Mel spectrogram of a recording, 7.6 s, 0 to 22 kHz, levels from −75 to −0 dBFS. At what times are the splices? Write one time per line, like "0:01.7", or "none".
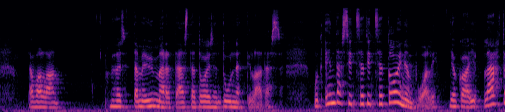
0:05.5

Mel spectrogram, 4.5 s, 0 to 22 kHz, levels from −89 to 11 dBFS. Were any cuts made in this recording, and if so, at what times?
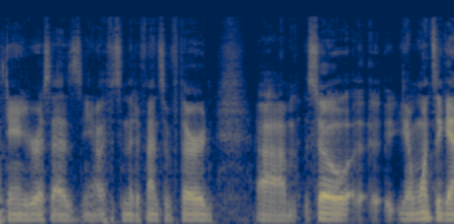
none

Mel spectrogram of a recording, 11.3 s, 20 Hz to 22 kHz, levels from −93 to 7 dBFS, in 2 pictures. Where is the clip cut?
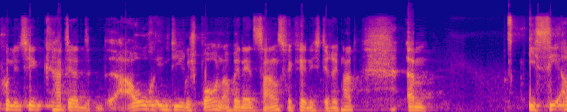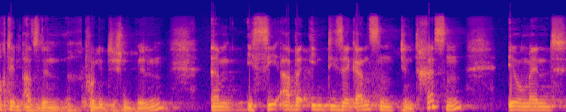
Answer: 0:01.8
0:03.4
0:05.9
0:06.5
0:09.7

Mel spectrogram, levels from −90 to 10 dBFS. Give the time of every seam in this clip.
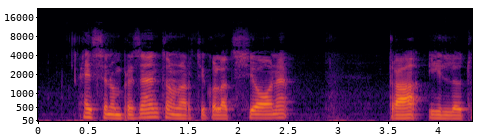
none

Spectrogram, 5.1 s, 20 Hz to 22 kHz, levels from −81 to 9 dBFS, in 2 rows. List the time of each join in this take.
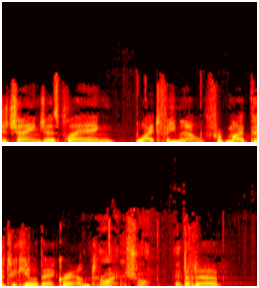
0:01.3
0:02.2
0:04.2

